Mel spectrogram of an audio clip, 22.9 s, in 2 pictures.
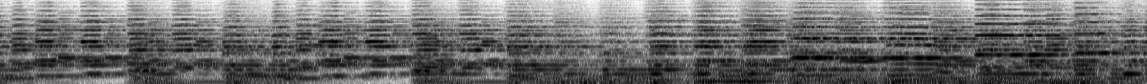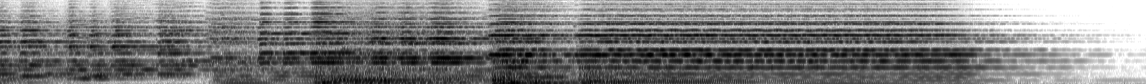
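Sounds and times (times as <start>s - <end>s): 
baroque trumpets playing: 0.0s - 22.1s.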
